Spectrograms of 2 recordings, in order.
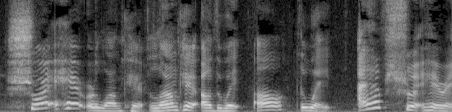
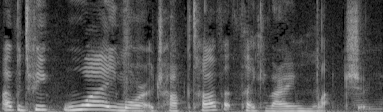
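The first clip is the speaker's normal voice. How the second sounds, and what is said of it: Attempted British accent. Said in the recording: “That was my take on a British accent.”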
